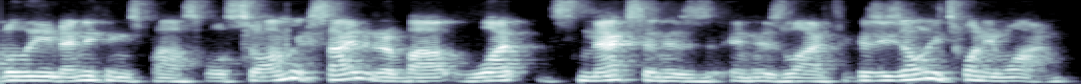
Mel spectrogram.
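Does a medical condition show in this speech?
No.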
